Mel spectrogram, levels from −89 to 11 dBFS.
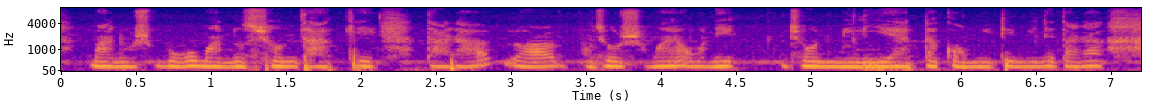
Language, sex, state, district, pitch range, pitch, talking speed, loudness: Bengali, female, West Bengal, Kolkata, 170-185 Hz, 180 Hz, 140 wpm, -16 LUFS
